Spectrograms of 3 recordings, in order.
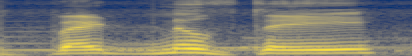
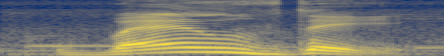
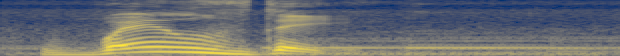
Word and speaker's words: Wednesday: People often wrongly pronounce it as Wednesday. It's wrong. The correct pronunciation of this word is Wednesday. Wednesday.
